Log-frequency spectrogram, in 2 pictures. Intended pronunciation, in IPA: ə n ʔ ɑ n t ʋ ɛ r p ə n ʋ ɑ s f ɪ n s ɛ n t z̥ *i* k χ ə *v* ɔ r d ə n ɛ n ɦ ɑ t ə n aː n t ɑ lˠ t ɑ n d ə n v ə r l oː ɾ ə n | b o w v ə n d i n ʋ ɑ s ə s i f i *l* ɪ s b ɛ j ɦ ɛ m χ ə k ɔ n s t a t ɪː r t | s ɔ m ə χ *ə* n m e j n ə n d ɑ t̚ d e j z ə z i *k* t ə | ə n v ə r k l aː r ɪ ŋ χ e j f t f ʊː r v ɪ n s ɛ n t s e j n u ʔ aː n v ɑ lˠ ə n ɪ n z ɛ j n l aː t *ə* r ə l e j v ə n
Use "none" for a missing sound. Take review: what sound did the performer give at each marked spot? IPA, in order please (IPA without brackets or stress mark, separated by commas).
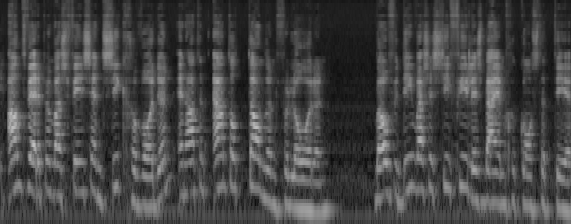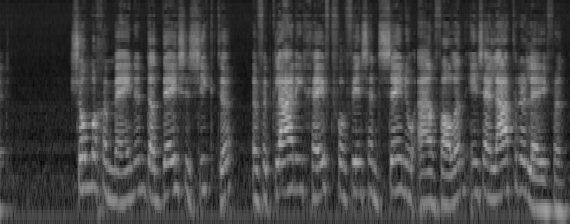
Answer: i, ʋ, l, ə, k, ə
